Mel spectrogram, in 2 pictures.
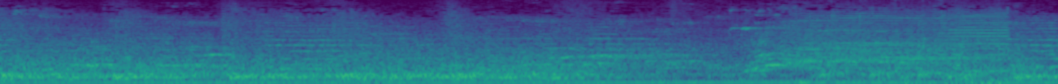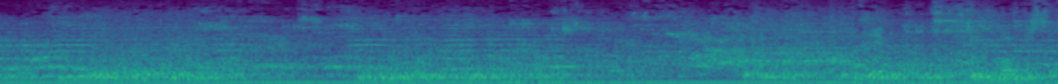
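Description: Live arena sound of a basketball game: a ball bouncing on the hardwood court over a steady background of crowd noise in a large hall.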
